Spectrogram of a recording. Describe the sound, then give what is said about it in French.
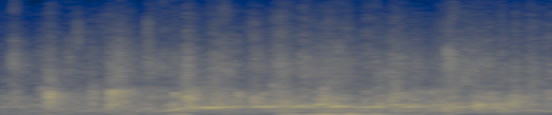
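Birthday applause from an audience, a steady patter of many hands clapping at moderate loudness that carries evenly across the whole stretch. “C'est ton anniversaire aujourd'hui aussi. Joyeux anniversaire. On peut l'applaudir, hein ?”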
